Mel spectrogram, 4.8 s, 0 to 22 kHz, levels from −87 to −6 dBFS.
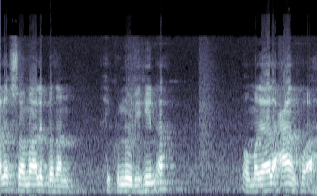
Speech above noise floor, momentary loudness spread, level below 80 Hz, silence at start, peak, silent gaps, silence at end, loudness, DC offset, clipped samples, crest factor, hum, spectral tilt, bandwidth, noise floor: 26 dB; 15 LU; -56 dBFS; 0 s; 0 dBFS; none; 0 s; -11 LUFS; under 0.1%; 0.3%; 12 dB; none; -5 dB/octave; 10.5 kHz; -37 dBFS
